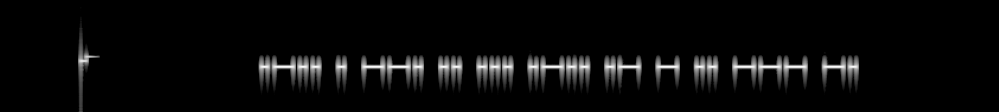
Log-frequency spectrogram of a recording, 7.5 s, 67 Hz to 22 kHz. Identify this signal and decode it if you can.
Morse code, heard as a keyed tone, about 25 wpm, 700 Hz. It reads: LEGISLATION
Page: morse-code-ninja-practice-25wpm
